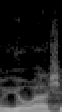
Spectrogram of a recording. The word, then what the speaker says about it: Joash: You know, in Hebrew, the J would be most likely pronounced like a Yah. So, Joash, Jehoash. But for the sake of just us all understanding together, let's use our good old Canadian pronunciation and just call him Joash.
